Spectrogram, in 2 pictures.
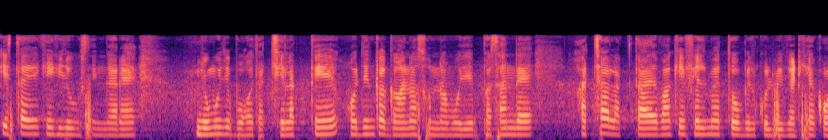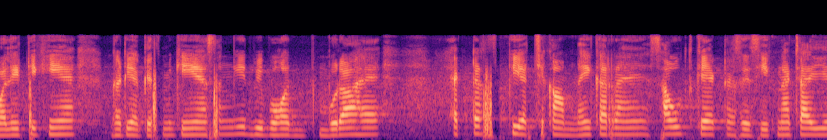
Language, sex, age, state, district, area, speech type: Hindi, male, 30-45, Madhya Pradesh, Hoshangabad, rural, spontaneous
